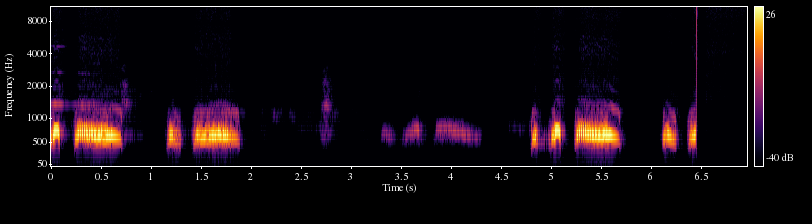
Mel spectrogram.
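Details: Decoy spotted dove cooing to provoke wild birds: repeated phrases of a short clipped note then a longer deep, rounded coo, with soft murmured notes between, in near silence.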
